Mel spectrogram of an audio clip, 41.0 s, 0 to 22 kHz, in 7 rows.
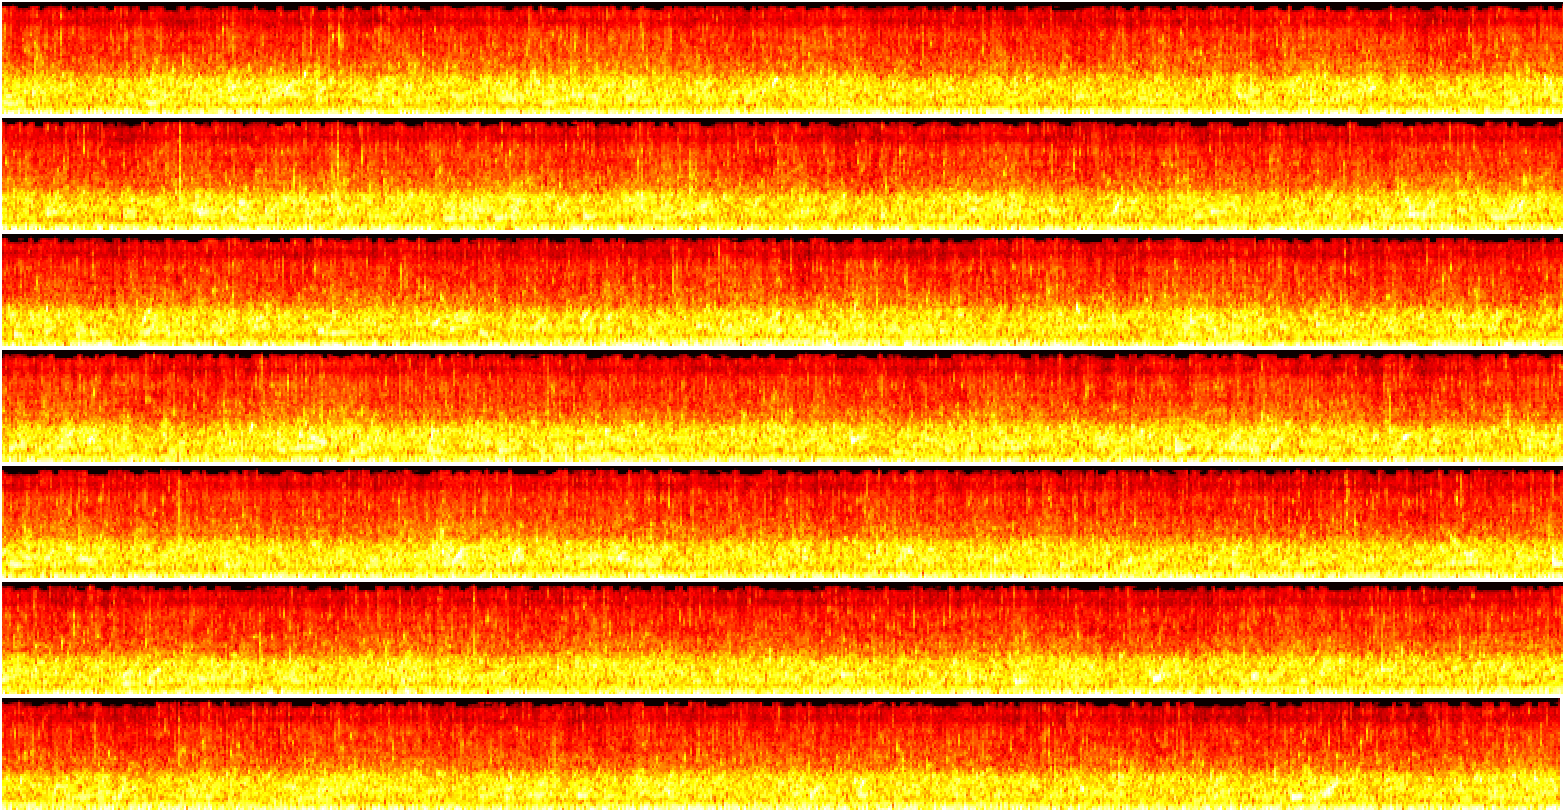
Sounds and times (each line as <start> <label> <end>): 0.0 crystal river 40.9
